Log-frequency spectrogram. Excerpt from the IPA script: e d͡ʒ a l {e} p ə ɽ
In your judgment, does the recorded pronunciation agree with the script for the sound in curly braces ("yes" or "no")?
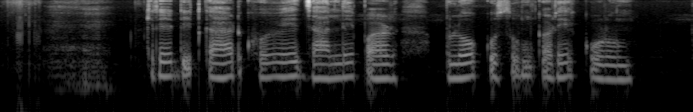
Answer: yes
